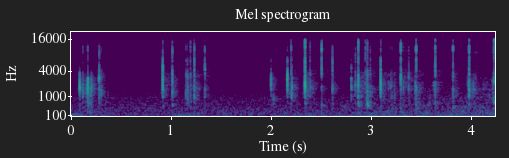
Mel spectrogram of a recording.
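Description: Long acrylic nails tap and scratch across a flat woven placemat of small wooden slats resting on a table. Quick, dry, bright clicks come in a short burst, pause, return in a second cluster, then after another gap run densely to the end. Each tick cuts off instantly over a faint low hum.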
